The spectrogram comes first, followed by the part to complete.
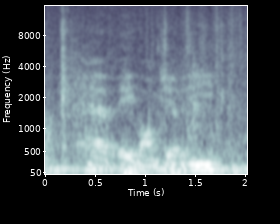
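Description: A man speaking in a low voice with indistinct words, after a brief click at the very start.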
